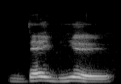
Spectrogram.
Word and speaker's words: debut: write it in here debut is pronounced like french debut it's not debunked right it's not debit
